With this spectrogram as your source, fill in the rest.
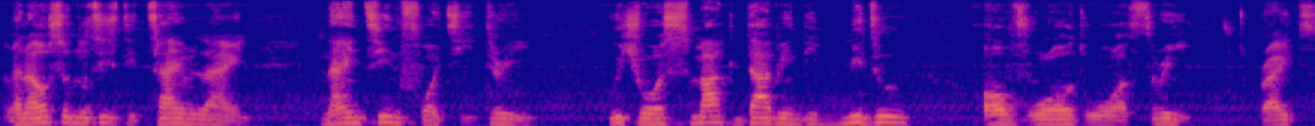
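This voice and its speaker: Delivering a sermon at a medium pitch, this man sounds hoarse from a sore throat. His scripture reading halts repeatedly, packed with fillers and restarts, and the recording has a touch of hiss or hum.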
